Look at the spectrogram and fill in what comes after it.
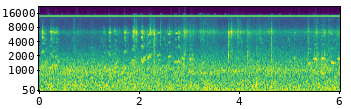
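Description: Small aviary birds chirping: many short, high-pitched chirps scattered through, with light clicks.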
